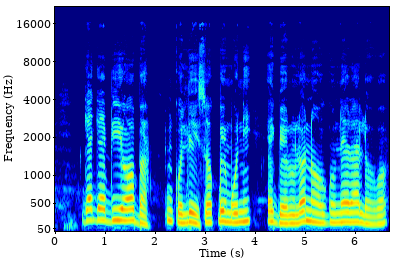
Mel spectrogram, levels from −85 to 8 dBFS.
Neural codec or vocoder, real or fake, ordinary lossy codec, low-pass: none; real; MP3, 64 kbps; 19.8 kHz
